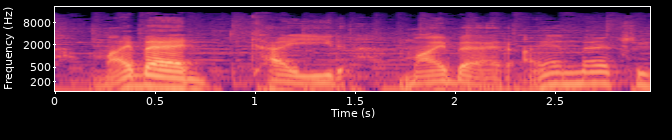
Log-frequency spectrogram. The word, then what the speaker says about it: Kaid: Further down, we have Kaid, which I was pronouncing wrong the whole entire time. I was calling the guy Cade. My bad, Kaid.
